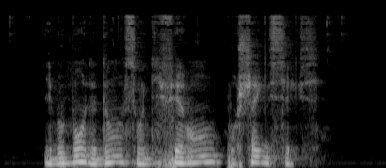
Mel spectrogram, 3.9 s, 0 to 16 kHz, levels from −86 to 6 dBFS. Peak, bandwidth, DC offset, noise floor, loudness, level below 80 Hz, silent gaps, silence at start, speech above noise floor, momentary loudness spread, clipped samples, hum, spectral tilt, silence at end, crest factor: -12 dBFS; 11.5 kHz; under 0.1%; -71 dBFS; -29 LUFS; -46 dBFS; none; 0.45 s; 44 dB; 12 LU; under 0.1%; none; -6.5 dB/octave; 0.7 s; 18 dB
